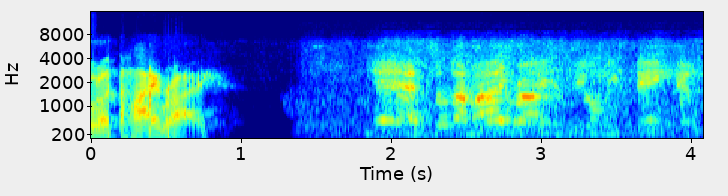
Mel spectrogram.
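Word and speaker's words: Hye: the yeah so the highr is the only thing that we've ever done with a different Mash F so the high is a bourbon it's spelled h ye R ye uh with 52% white panan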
